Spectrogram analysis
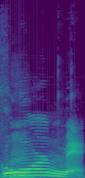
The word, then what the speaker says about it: gourmet: Don't pronounce the T in these words.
